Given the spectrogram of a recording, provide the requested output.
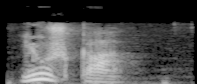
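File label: "юшка", Komi, male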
